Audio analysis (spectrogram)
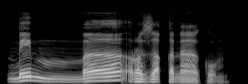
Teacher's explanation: Ketika ada nun sukun bertemu dengan mim, maka langsung kita tanpa membaca nunnya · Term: bigunnatin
